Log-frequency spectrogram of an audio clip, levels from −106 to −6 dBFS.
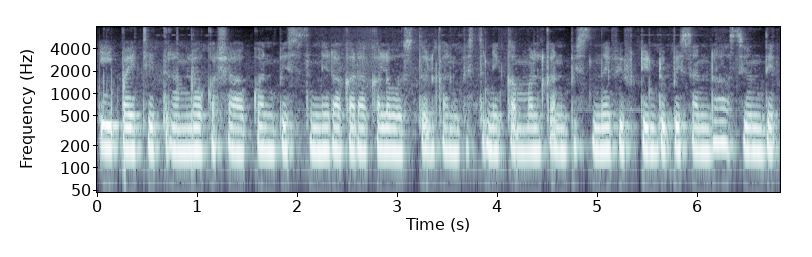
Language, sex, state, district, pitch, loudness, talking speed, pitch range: Telugu, female, Andhra Pradesh, Sri Satya Sai, 175 Hz, -16 LUFS, 160 wpm, 175-185 Hz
